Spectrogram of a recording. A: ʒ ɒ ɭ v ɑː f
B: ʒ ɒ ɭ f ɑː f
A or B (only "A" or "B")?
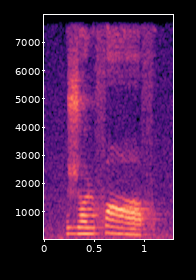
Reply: B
